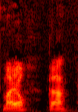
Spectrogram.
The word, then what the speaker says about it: Mallorca: Du, eh, jeg har vært i, på Mallorca, som jo uttales med en J istedenfor to L-er, fordi at spanjoler ikke kan verken stave eller uttale ting.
